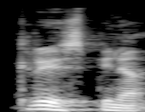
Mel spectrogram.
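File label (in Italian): "crespina", dialettale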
